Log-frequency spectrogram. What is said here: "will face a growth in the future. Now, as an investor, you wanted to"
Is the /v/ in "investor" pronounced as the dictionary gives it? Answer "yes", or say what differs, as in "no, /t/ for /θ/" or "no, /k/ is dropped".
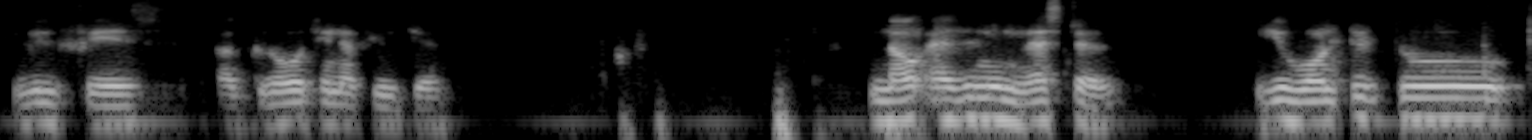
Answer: yes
